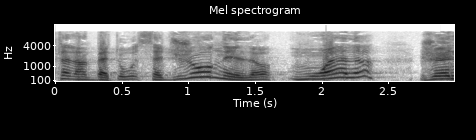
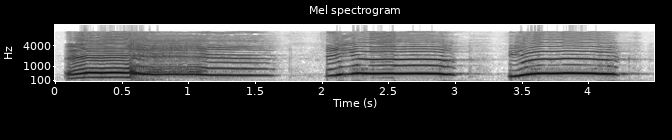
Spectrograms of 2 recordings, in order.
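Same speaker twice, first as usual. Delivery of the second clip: cri d'appel perçant, très aigu et très fort; crier au loin; 11 dB louder, much slower than usual. Retold or imitated. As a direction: hurler pour qu'on l'entende de l'autre côté de la rivière. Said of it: "je commence à crier". (cri perçant, très aigu et très fort)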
